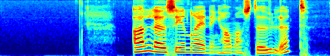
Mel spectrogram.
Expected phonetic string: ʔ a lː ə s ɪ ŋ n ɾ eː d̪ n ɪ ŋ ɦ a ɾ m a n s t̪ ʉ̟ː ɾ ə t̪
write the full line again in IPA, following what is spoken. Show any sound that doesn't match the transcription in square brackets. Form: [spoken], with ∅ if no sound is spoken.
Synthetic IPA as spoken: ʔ a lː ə s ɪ [∅] n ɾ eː d̪ n ɪ ŋ ɦ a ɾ m a n s t̪ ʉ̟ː [l] ə t̪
